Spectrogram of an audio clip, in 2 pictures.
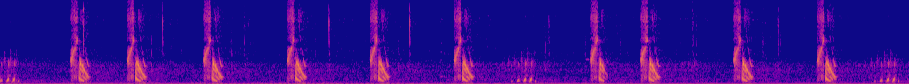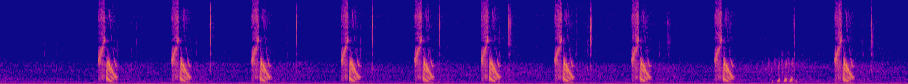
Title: Poncho Sneezing Uncontrollably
